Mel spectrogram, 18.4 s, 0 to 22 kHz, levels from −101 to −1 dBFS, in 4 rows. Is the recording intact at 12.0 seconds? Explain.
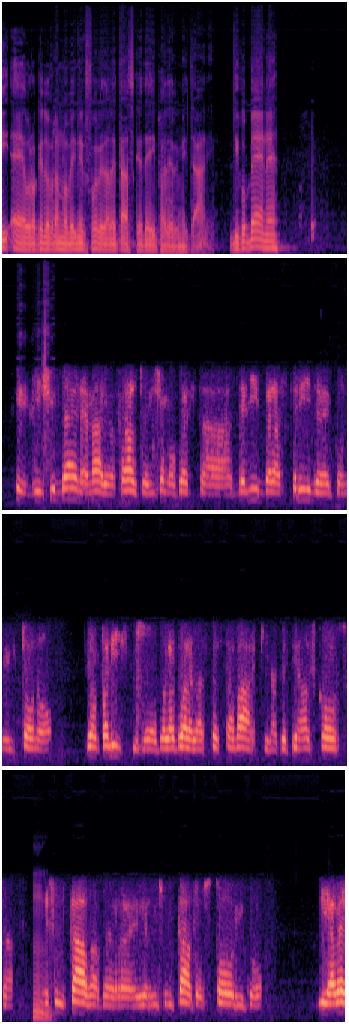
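Yes, the audio is intact at 12.0 seconds, with no fault present at that moment.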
